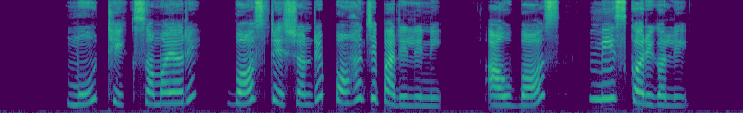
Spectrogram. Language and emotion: Odia, sad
